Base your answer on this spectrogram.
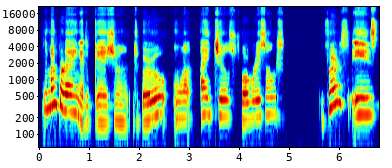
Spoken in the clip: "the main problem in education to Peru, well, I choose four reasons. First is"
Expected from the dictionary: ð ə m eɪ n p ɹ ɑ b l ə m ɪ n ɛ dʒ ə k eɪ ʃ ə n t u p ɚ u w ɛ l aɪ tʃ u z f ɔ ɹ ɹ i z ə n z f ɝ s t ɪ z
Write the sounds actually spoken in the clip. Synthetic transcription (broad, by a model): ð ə m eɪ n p ɑ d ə ɪ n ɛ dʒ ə k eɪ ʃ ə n t u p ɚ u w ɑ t aɪ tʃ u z f ɔ ɹ ɹ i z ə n s f ɝ s t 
